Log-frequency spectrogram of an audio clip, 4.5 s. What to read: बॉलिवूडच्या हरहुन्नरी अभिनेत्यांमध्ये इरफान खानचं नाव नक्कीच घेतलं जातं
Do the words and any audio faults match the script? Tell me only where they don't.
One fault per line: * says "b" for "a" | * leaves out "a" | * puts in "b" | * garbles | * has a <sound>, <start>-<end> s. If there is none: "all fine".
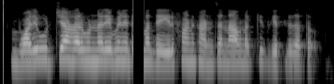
* has a dropout, 1.8-1.9 s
